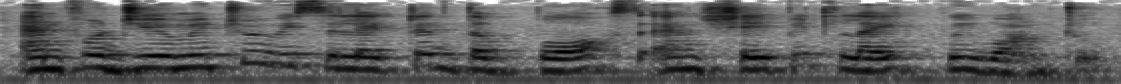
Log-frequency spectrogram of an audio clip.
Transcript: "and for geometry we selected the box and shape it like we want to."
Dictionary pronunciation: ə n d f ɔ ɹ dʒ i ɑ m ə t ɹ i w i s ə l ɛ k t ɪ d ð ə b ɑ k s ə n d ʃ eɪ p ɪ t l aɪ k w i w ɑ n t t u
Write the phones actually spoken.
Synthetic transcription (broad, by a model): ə n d f ɔ ɹ dʒ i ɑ m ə t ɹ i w i s ə l ɛ k t ɪ d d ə b ɑ k s ə n d ʃ eɪ p ɪ t l aɪ k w i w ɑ n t t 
